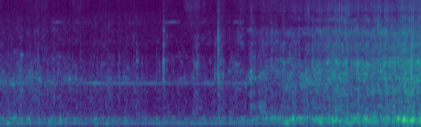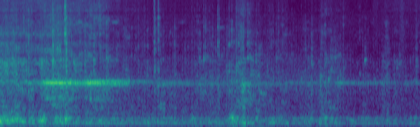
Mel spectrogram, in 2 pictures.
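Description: Motorized LEGO trains running on plastic track: a faint motor whine with wheel clatter that swells as a train passes close, about four to eight seconds in, then fades.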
